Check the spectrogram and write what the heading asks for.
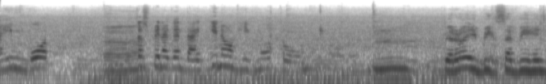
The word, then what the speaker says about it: Gigmoto: nakakasakop dito e gigmoto Anong pronunciation ba nung G hig Moto hig Moto hig Moto Oo Anong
